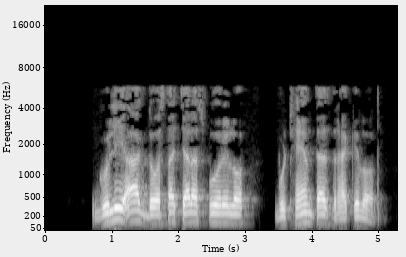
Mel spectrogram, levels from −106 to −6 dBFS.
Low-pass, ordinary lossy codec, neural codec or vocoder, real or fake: 7.2 kHz; MP3, 24 kbps; none; real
